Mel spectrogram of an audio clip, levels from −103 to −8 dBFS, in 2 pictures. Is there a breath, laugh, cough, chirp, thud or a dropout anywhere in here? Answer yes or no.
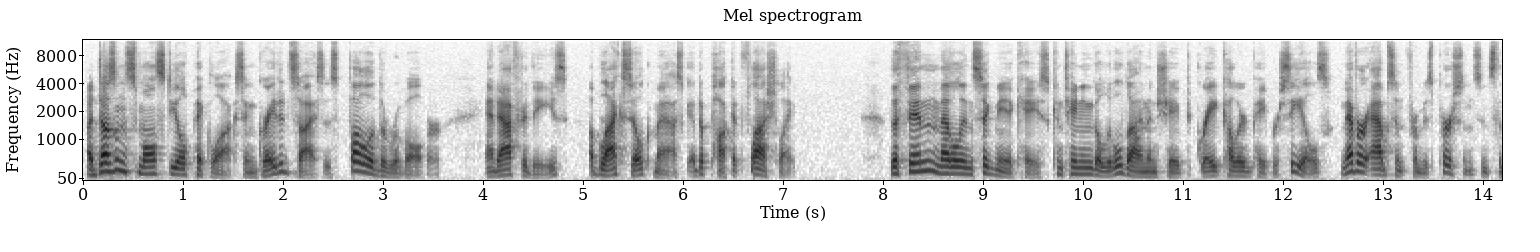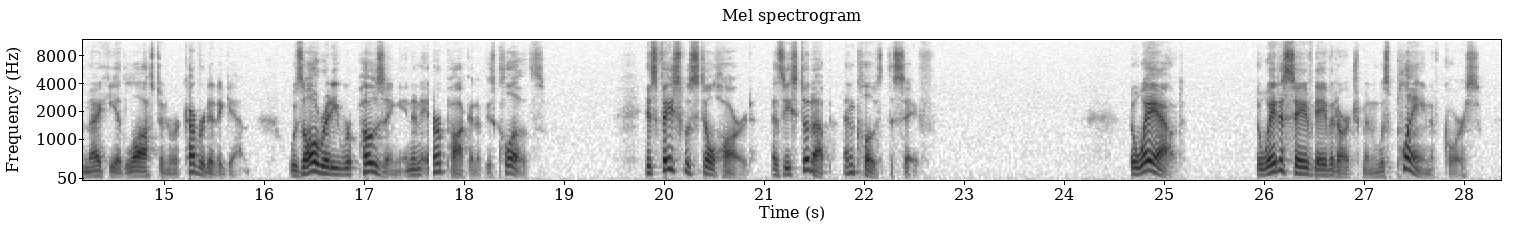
yes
